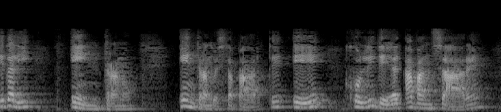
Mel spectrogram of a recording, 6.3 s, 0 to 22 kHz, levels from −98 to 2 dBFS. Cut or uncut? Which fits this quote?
cut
